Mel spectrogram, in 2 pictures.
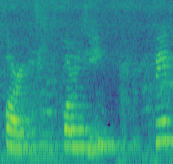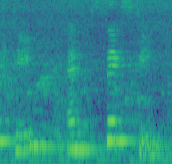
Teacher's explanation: with the number ending of t y this stress is gonna be in the first syllable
